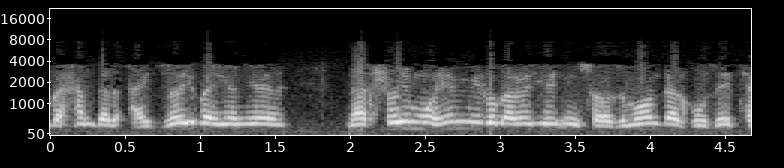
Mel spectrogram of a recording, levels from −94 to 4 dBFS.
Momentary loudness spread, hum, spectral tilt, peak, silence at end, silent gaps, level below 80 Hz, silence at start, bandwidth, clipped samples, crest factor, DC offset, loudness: 5 LU; none; -7 dB/octave; 0 dBFS; 0 s; none; -58 dBFS; 0 s; 4.7 kHz; under 0.1%; 12 dB; under 0.1%; -13 LUFS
